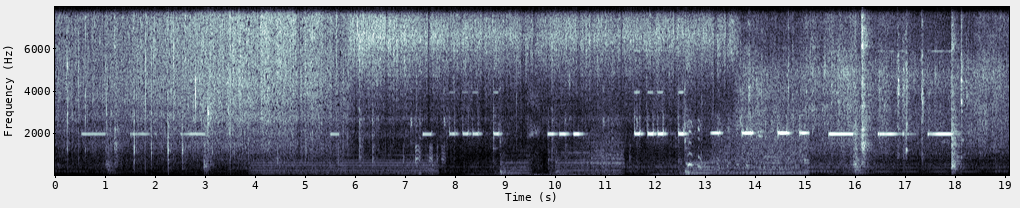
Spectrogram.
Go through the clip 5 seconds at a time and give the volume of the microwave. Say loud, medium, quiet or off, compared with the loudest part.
quiet, medium, loud, loud.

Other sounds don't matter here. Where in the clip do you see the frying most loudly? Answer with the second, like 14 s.
3 s.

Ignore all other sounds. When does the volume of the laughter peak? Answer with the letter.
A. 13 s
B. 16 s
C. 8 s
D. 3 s
A.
